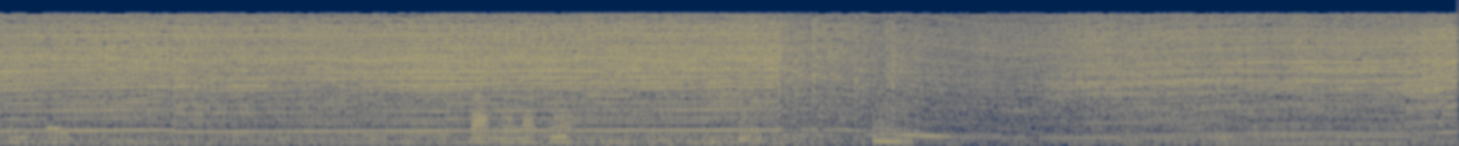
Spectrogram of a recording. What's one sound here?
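A racing car engine screams at high revs, then drops sharply in pitch and settles into a lower drone.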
